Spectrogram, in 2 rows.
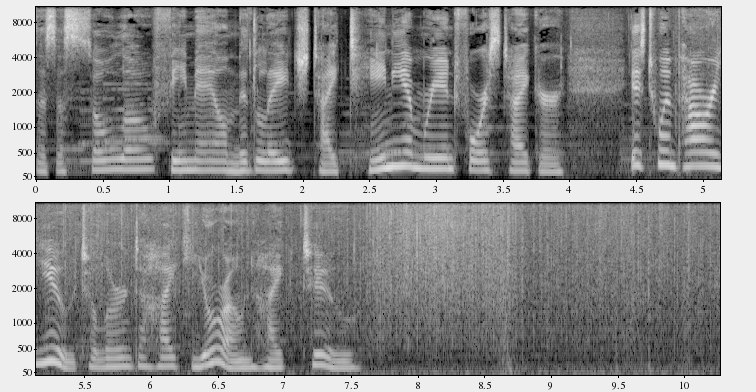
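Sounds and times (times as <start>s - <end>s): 
speech: 0.0s - 7.8s
heavy rain drumming on a metal roof: 4.6s - 10.2s.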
